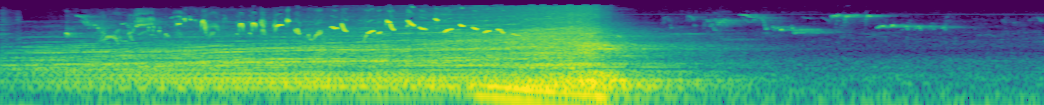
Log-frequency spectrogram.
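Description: Birds chirping in quick short whistles over a swelling rush of noise and low tones that builds and cuts off suddenly about six seconds in; fainter bird calls go on after the cut.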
